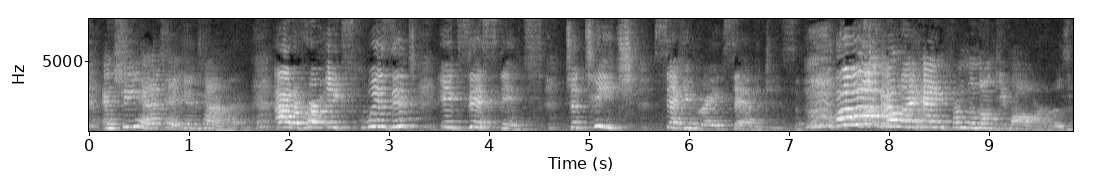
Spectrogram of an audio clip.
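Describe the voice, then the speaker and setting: A woman with an extremely high pitch speaks at a very slow pace in a raised, projected voice. Her pitch swings very widely, and background noise is noticeable. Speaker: poet. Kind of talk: slam poetry performance.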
